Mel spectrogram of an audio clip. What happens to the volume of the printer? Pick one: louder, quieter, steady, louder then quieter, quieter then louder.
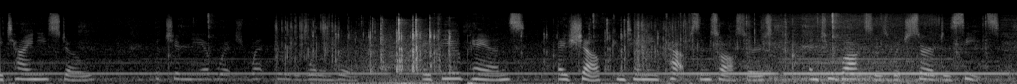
louder.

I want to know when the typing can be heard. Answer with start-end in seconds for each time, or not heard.
3.1-6.7.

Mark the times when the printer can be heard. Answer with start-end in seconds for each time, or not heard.
0.0-10.1.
